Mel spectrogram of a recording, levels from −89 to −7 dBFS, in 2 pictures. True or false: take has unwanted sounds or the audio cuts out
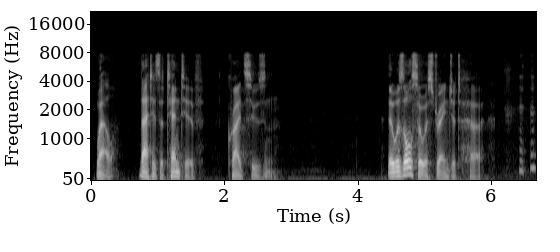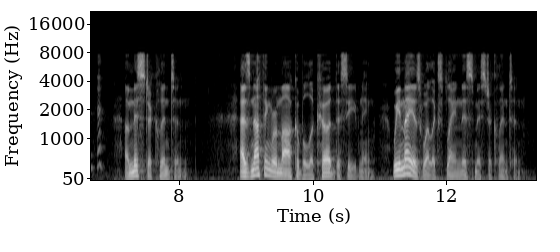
true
